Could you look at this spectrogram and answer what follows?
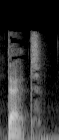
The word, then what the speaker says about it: debt: 后面的一个定语从句 that would force Germany to offer debt relief，那么强迫，这个危机一旦出现了，就会强迫德国不得不去提供啊这个债务的减免 debt 债务，注意 B 不发音 relief 啊减免。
